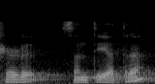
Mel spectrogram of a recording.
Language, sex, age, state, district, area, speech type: Sanskrit, male, 30-45, Telangana, Hyderabad, urban, spontaneous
